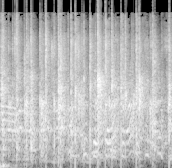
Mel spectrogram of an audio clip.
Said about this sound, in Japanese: 拍手多い拍手多いね今日ね嬉しい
